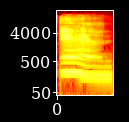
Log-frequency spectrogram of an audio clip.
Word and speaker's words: and: Quando temos o and no meio de uma frase, é comum encontrar a pronúncia dele como an, ao invés de and.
